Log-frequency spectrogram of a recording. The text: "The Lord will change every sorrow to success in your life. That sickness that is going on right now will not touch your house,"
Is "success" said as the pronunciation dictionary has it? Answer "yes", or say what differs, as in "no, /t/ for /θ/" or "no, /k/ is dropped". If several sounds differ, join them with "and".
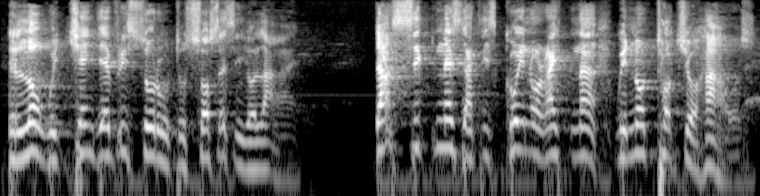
no, /k/ is dropped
